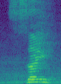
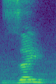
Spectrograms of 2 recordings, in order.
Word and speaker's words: giây: This sound is not like J or G sound in English, but is similar with Z sound. Giây, Z. So you try and practice giây.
